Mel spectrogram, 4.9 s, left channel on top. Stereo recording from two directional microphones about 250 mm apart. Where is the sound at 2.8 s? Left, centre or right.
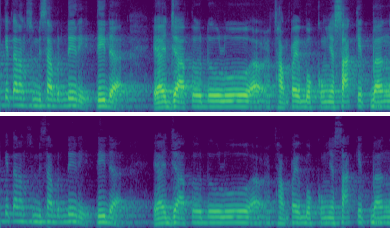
Left.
